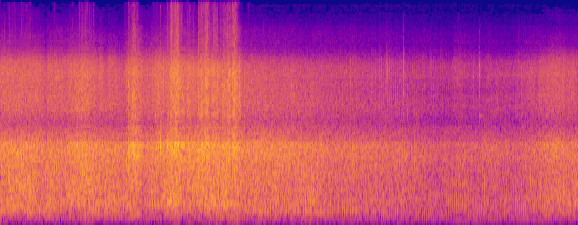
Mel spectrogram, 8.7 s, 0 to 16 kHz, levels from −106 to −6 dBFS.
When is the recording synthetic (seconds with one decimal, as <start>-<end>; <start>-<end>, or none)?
0.0-1.3; 3.2-4.4; 7.4-8.7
